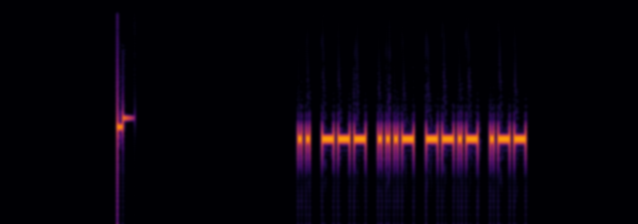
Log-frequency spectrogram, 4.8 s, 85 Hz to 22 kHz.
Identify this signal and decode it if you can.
Morse code, heard as a keyed tone, about 40 wpm, 700 Hz. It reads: IOVQW
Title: Code Groups - 5 Letter:Numbers - 40wpm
